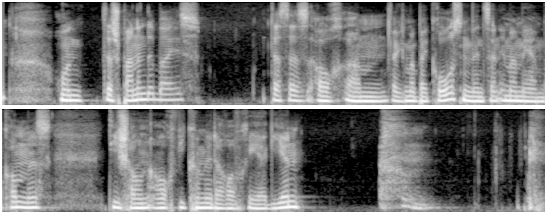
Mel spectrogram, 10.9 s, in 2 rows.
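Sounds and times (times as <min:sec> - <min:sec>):
speech: 0:00.0 - 0:02.0, 0:02.7 - 0:08.5, 0:09.2 - 0:09.8
person with a cold coughing: 0:09.2 - 0:09.9, 0:10.6 - 0:10.8.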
